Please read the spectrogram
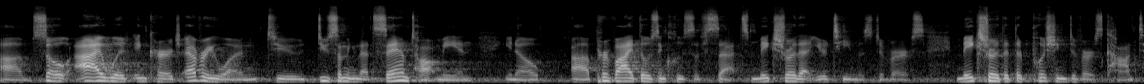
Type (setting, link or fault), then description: setting, live audience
